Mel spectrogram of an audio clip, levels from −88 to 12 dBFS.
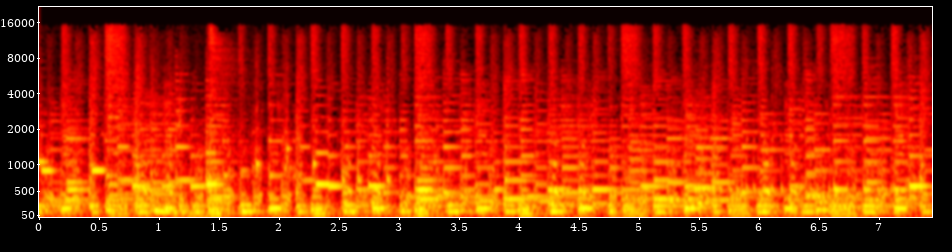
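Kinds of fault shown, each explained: No kinds of fault are heard, so there are none to explain.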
